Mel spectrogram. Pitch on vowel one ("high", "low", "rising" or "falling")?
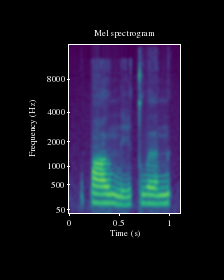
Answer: high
